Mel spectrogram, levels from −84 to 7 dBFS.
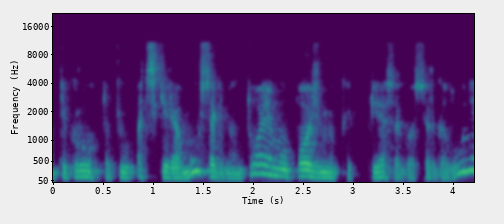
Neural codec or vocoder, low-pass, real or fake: none; 10.8 kHz; real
